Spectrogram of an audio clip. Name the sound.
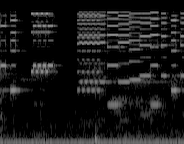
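smart keychain ringtone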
